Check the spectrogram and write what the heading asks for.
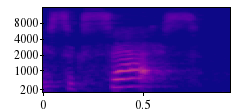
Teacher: we stress the second part and we say success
